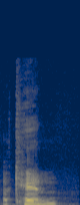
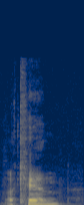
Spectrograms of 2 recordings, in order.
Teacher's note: syllables when the syllabus is unstressed they typically are unaspirated so a word like akin where we have stress on that final syllable can akin we get aspiration but in a word like aching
